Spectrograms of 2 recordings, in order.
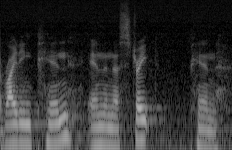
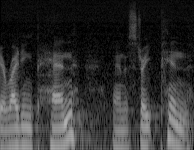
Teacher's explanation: So pen and pen are usually different vowels, but I grew up in Texas where it was always pin. So the e before a nasal consonant like n or m in short words was an I. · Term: pen merger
